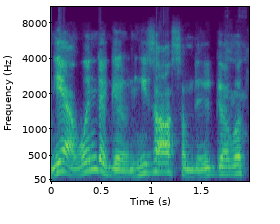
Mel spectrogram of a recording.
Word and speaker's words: Wendigoon: Was you were saying Wendy Goon? Yeah, Wendigoon. He's awesome, dude. Go look him up. Wendigoon rolls. Well, it's pronounced Wendy Goon.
